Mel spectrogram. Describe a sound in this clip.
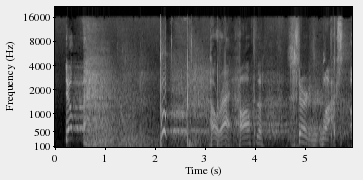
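A basketball clangs off a hoop's rim.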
